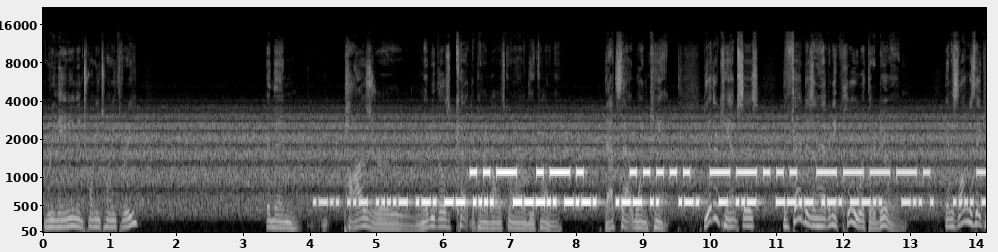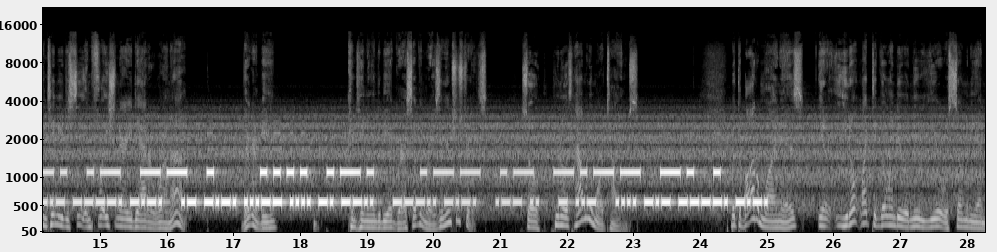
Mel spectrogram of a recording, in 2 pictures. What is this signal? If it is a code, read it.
Morse code, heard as two keyed tones, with radio static, fading, room echo and speech in English. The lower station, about 28 wpm, 560 Hz: LU4RMH 8C WI R TU QRZ DE HK9C AC3HNZ 8C WI TU HK9C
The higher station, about 12 wpm, 1100 Hz: UR 579 NAME HR WAYNE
